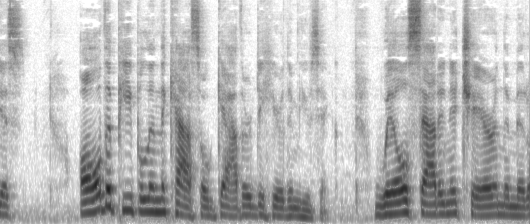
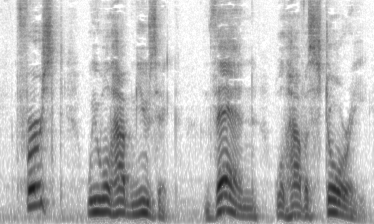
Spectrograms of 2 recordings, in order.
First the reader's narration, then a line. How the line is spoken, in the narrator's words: Will said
